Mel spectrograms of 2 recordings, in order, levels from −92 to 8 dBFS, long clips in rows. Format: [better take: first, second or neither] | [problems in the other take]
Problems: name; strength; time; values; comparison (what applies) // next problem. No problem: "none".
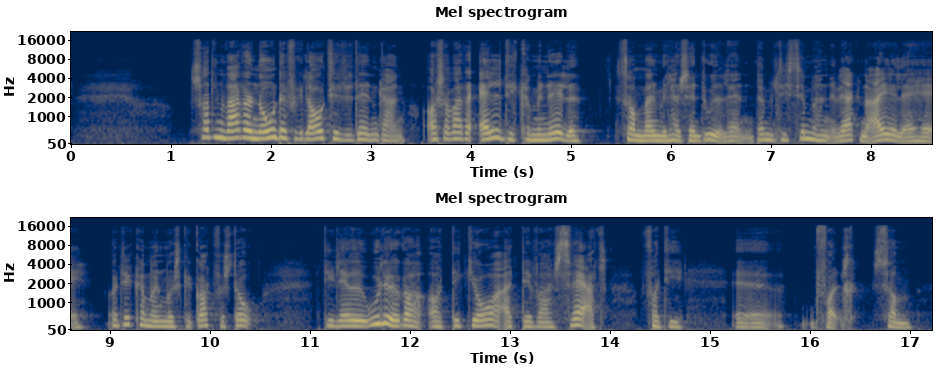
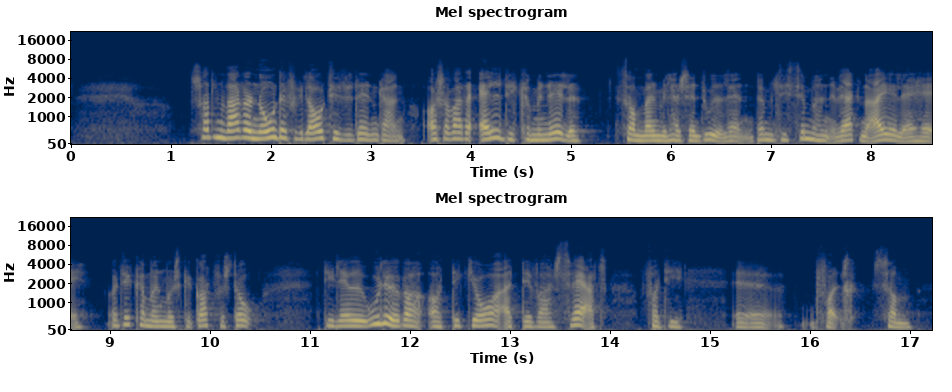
first | muffled; slightly; fading above 3.5 kHz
